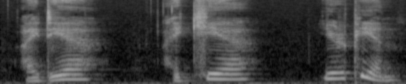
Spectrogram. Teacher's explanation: The strong part of the word is on the e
